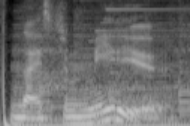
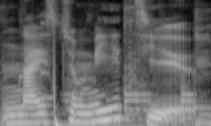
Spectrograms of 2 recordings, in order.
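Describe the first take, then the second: First: It is said in an American accent. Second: It is said in a British accent.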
